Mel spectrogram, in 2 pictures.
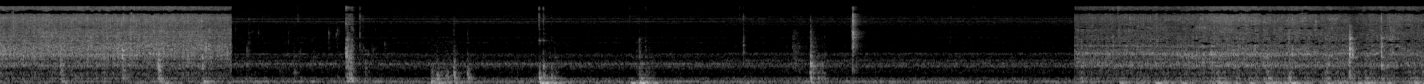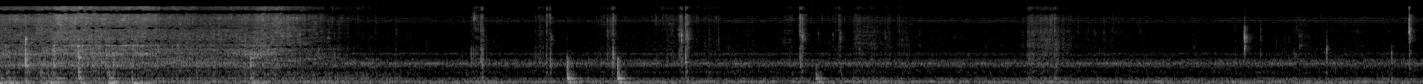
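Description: Vegetables sizzling in hot oil while stirred with a spatula: first julienned potatoes and onion in a frying pan, cutting off after about two seconds, then, about eleven seconds in, zucchini and other vegetables in a ttukbaegi earthenware pot for about six seconds. In the quieter stretches between and after, utensils click and knock against the cookware.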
